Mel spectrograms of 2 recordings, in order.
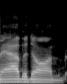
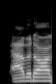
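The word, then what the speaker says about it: Abadon: shot for a title my my my bad on the Mis mispronunciation there uh but abidon has been pretty much called out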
